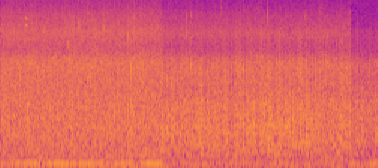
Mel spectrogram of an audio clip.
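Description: Heavy rain falling steadily on a car, a dense patter of drops on the roof and windows heard from inside the cabin.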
